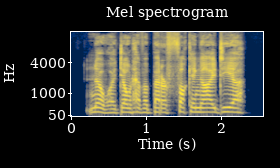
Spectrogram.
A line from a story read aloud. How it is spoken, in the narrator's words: Becker growled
